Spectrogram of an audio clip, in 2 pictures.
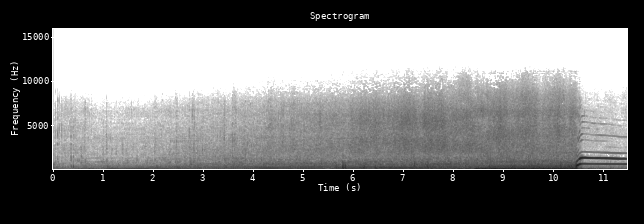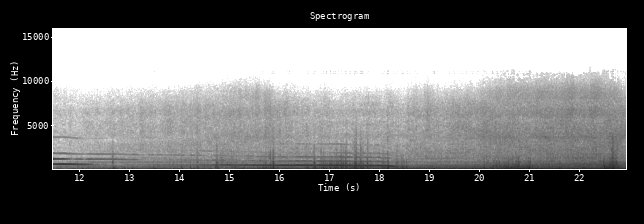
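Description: Water splashes and rushes past a moving boat's hull.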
